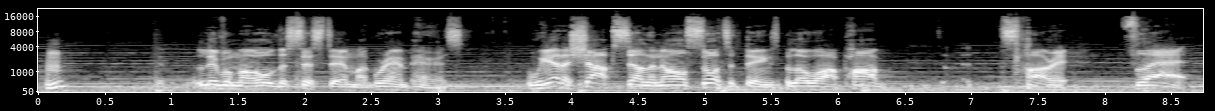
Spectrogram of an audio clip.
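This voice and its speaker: A man's voice: medium pitch, animated, normal speed, pauses often, over music, close to an everyday voice. An actor playing an easygoing, modest young male photographer in a visual novel game. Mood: casual, open.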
